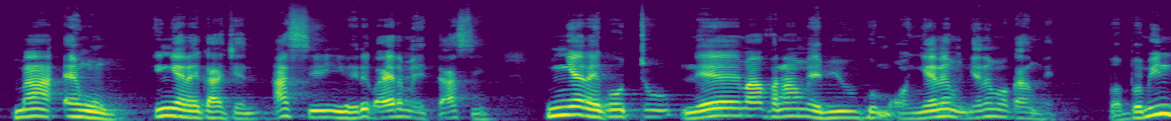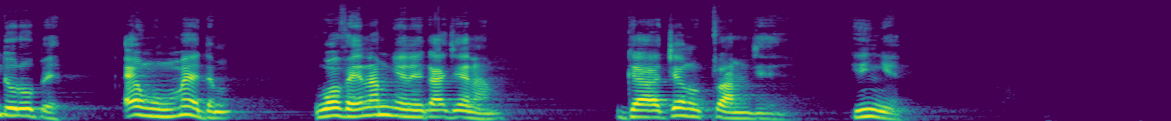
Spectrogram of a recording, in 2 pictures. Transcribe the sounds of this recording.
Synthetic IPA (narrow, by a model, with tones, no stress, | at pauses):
ma˦e˦ŋʷu˨ŋ | i˦ɲe˦ne˨ɡa˨d͡ʒɛ˨na̰˦si˨˦e˦ɲi˨e˨ɾe˦ka˨ji˦ɾɨ˦me˨ta˨˦sḭ˨˦ | ɲe˦ne˨ɡo˦tu˦˨ne˨˦ma˦va˦na˦me˨bi˦u˦ɡo˨mɔ̰˨ɲe˦ne˦mo˨ɲe˦nɛ˦mo˨ɡa˨ŋʷe˨t̚ | b̥ɔ̰˨bo˨mi˦n̩˦do˦ɾo˦be˨ | e˦ŋu˨ŋ˦me˦˨dɨ˨m | wɔ˦ve˨˦na˦m̩˦ɲe˨ne˨ɡa˦d͡ʒe˦na˨m | ɡa˨d͡ʒe˦nu˨tu˦a˨m̩˨d͡ʒe˨ | ji˦ɲɛ˨n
